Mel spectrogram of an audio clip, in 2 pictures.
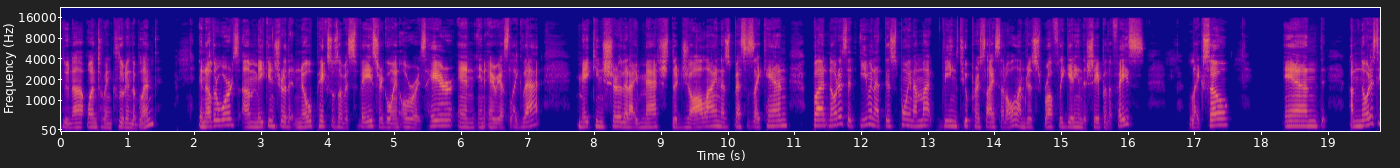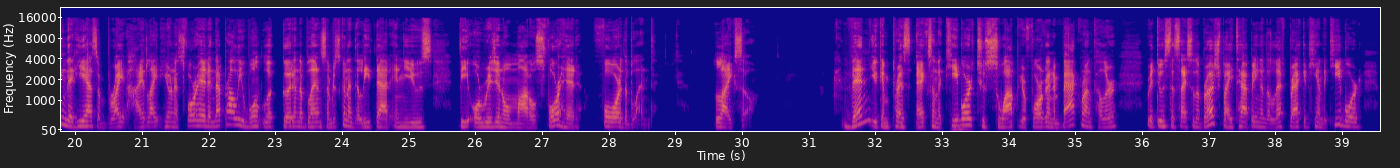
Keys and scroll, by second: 32.4 x, 37.9 [.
